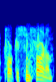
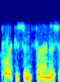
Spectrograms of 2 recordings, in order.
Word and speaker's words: Porcus Infernum: Well, thank you for pronouncing it properly, man, because, you know, it's like I get, you know, emails and phone messages like Porcus Infernus and Porcus everything, and I'm like, well, at least they got the Porcus part right.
